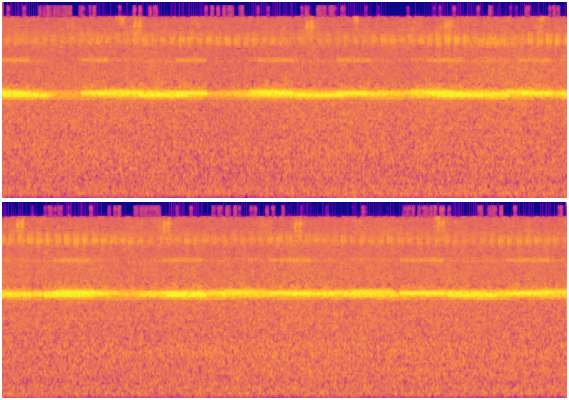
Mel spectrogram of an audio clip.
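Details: A chorus of forest crickets gives a constant high, ringing trill with gentle surges in loudness, plus a faint regular pulsing buzz higher up and steady low background noise.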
